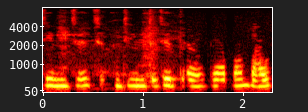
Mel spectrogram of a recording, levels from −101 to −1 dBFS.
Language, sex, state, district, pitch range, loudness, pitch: Marathi, female, Maharashtra, Nagpur, 220-235 Hz, -25 LUFS, 225 Hz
